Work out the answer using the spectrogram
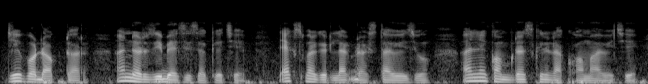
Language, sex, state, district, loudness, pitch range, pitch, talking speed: Gujarati, male, Gujarat, Valsad, -20 LUFS, 95-120 Hz, 105 Hz, 155 wpm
